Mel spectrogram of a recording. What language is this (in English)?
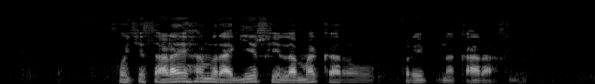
Pashto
